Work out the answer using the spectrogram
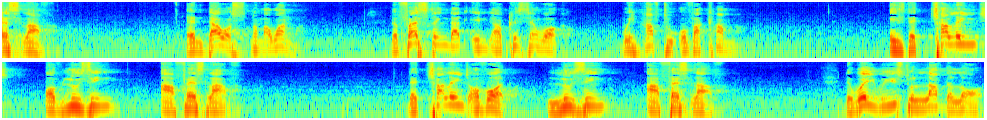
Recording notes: Preached at the Ekklesia Chapel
